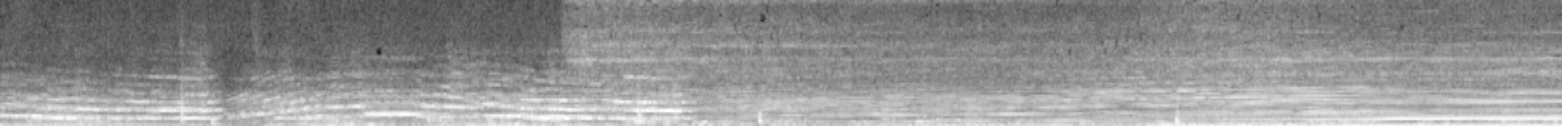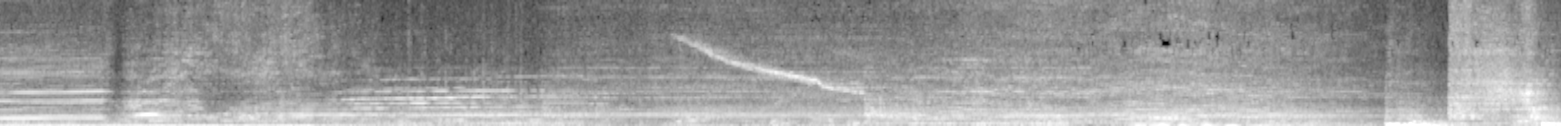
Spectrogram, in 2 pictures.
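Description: Siren-like wailing tones that glide slowly up and down for several seconds at a time, with a low hum under them for a while and a high whistle falling steeply in pitch about three quarters of the way through.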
